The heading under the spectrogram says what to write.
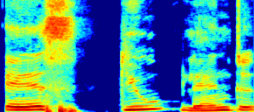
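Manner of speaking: एस्क्यूलेंट drawn out slowly, rising at the end; slow sounding out. Shown as a demonstration. Teacher sounding out the word for students, slow. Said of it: "पूरी meaning क्या बनी?".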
